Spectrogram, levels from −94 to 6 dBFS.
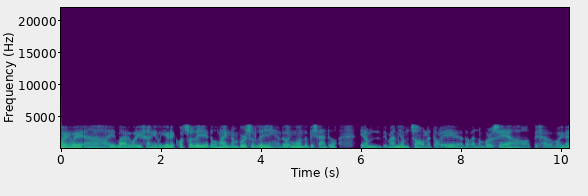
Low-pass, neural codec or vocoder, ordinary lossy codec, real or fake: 3.6 kHz; codec, 16 kHz, 1 kbps, X-Codec, HuBERT features, trained on LibriSpeech; none; fake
